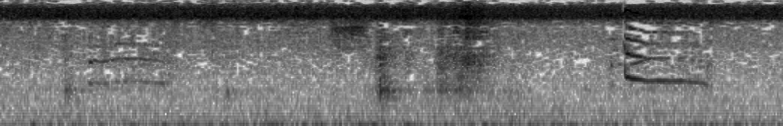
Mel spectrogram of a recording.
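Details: An Egyptian Mau cat gives two short, high, falling meows over a steady background hiss; meow.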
